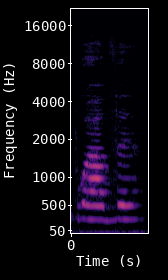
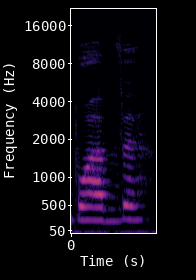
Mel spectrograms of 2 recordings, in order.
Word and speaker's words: boivent: In the il and elle plural form, we do not pronounce the final NT because there isn't a vowel after it. Ils boivent. Elles boivent.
